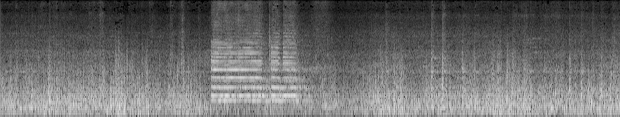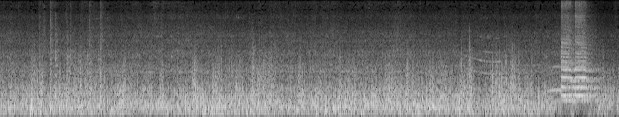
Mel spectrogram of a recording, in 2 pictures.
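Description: Pakistan Railways Tezgam Express passenger train running at speed, heard from one of its coaches: a steady rumble of wheels on rail with wind noise. The locomotive's chord horn sounds for about two seconds with short breaks, about four seconds in, and once more briefly near the end.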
